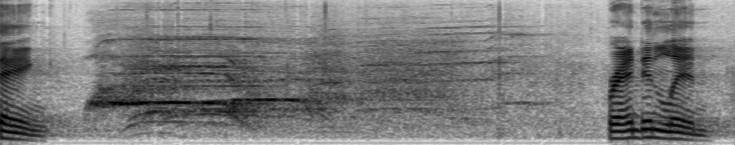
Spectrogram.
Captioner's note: attendees cheering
